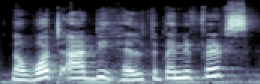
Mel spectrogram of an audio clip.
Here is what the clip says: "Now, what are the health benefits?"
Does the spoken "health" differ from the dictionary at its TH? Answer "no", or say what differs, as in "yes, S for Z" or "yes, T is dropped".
yes, T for TH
